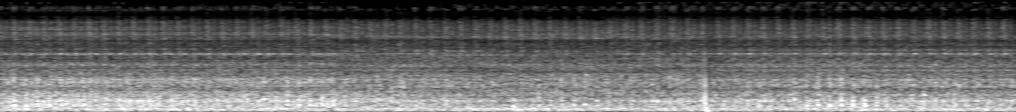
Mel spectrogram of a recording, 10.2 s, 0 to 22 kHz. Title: 4L30E noise at idle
